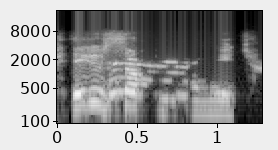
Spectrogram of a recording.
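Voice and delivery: high, fast mock purring sound; imitated cat purr. Shown as a demonstration. Imitating a cat's purr for his co-host. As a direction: do your best cat purr, badly. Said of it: "a terrible purr".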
